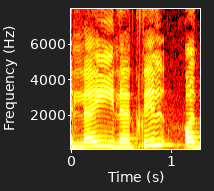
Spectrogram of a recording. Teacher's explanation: لیلۃ القدر، دیکھیے لیلۃ القدر، یہاں جو دال ہے یہ ساکن ہے، اور دال جو ہے حروف قلقلہ ہے، جب ساکن ہوتا ہے تو آواز پلٹ کر آتی ہے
